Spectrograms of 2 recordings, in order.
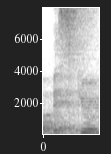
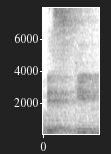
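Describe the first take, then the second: First: It ends with a South Indian 'kyoot' sound. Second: It ends with a short 'kit' sound.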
